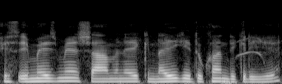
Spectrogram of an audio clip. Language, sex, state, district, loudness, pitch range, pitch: Hindi, male, Rajasthan, Barmer, -16 LUFS, 130-140 Hz, 135 Hz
